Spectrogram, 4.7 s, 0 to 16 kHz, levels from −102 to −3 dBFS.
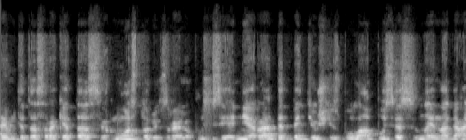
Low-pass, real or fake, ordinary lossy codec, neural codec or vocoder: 14.4 kHz; fake; Opus, 64 kbps; vocoder, 44.1 kHz, 128 mel bands every 256 samples, BigVGAN v2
